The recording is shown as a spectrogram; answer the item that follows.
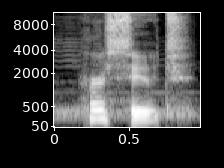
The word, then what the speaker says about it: hirsute: Hirsute.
